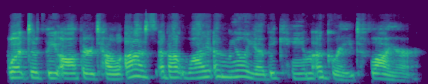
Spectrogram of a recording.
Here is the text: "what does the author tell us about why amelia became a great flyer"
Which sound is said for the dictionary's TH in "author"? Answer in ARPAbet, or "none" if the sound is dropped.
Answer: TH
